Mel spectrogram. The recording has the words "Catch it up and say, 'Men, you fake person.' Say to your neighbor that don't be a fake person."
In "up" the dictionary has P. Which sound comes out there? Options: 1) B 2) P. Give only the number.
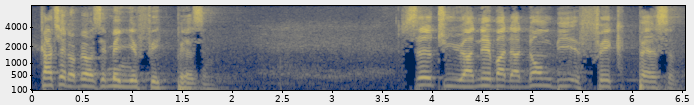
1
